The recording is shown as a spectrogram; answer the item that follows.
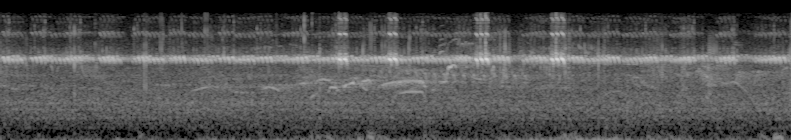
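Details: A field cricket at its burrow gives a high, steady chirping that rings on, with louder pulses standing out now and then.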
